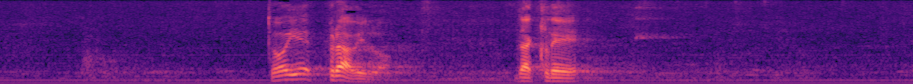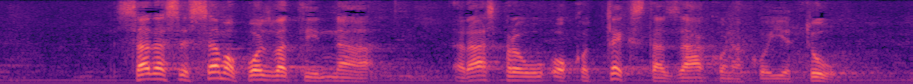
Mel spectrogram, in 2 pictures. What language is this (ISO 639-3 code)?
hrv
